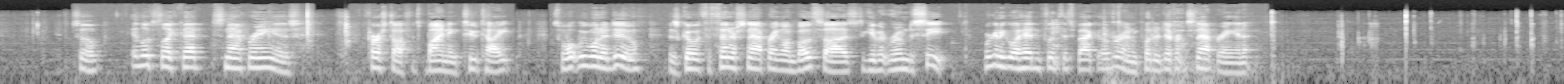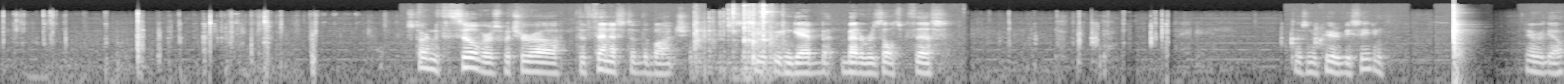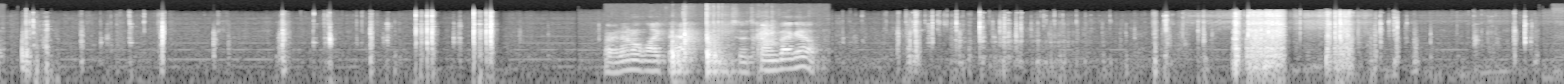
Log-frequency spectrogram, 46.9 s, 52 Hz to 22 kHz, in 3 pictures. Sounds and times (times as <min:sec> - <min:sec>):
Speech: 0:00.7 - 0:03.1, 0:03.7 - 0:12.6, 0:19.7 - 0:25.2, 0:28.6 - 0:29.6, 0:30.9 - 0:31.4, 0:37.3 - 0:39.6.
